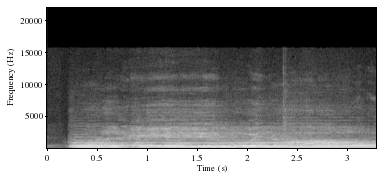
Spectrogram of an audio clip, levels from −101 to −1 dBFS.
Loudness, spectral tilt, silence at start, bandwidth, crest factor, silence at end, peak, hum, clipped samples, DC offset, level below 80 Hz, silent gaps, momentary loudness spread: -14 LUFS; -7 dB/octave; 0.2 s; 12 kHz; 12 dB; 0 s; -2 dBFS; none; under 0.1%; under 0.1%; -38 dBFS; none; 3 LU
